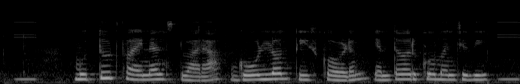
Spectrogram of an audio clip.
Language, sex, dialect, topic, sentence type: Telugu, female, Utterandhra, banking, question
